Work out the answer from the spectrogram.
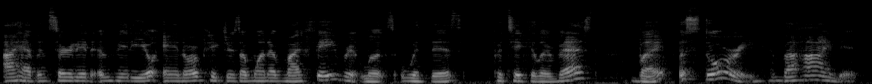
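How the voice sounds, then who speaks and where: A woman's voice: low-pitched, expressive, moderate pace. A middle-aged woman with a Southern US accent, chatting casually as a fashion vlogger and acting out her thoughts as she tells stories. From South Carolina, United States.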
